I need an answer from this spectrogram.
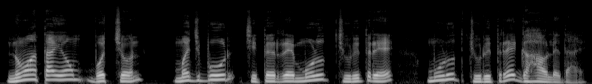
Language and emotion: Santali, neutral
